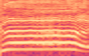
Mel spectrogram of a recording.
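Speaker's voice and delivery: high, loud wail of grief; wailing cry. Retold or imitated. Israel wailing in despair, a loud high cry. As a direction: let out a mourning wail.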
